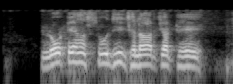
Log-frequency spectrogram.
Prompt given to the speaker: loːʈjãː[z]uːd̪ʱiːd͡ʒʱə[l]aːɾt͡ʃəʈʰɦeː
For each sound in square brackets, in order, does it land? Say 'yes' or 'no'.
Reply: no, yes

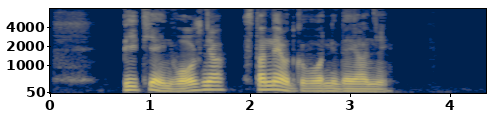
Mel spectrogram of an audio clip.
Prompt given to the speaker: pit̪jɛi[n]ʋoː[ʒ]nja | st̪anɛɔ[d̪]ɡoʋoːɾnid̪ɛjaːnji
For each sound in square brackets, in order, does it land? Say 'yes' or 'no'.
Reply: yes, yes, yes

